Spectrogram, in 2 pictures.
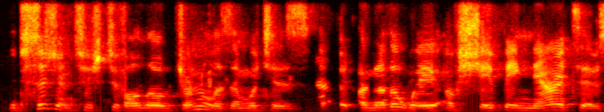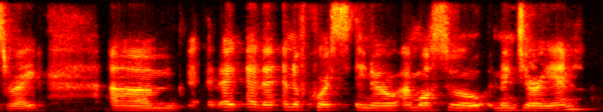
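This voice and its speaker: A woman's voice: fairly low pitch, a bit bright, rough recording. An American woman hosting a livestream podcast interview over a video call, chatty, with frequent fillers and restarts. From United States. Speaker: podcast host.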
